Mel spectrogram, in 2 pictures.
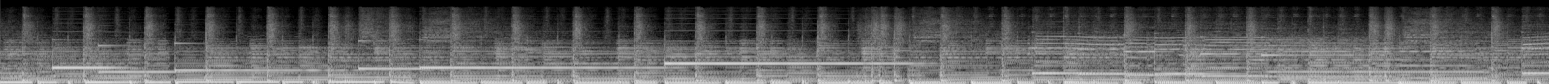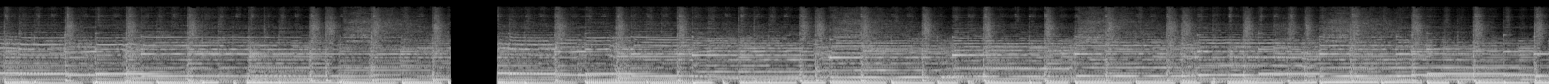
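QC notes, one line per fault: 19.99–20.47 s, audio dropout to silence: the signal stops abruptly mid-flow and returns just as abruptly after about 470 ms. The gap is silent, with no room tone or noise floor underneath, so the recording chain kept writing silence while nothing reached it. The likely cause is a momentary loss of the input, such as a disconnected device, a failed link or an accidental mute. Whatever sounded during that half-second is unrecoverable.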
